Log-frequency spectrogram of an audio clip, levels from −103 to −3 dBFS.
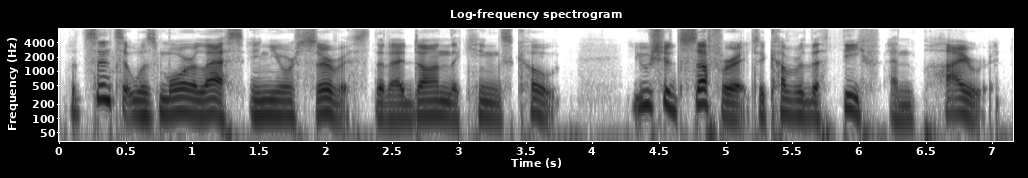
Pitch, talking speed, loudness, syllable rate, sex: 125 Hz, 220 wpm, -21 LUFS, 5.4 syllables/s, male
